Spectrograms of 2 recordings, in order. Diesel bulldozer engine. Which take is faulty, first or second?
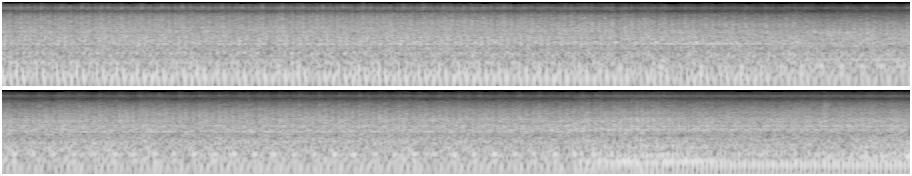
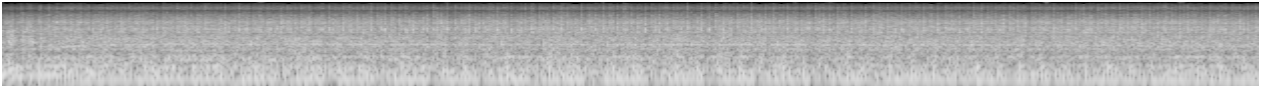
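second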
